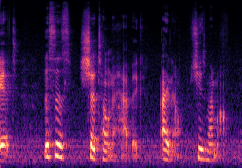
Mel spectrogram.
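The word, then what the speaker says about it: Chautona Havig: the belts of new chelten ham cheltenham by chatona having you don't know how to say it this is chatona havoc i know she's my mom i know how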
